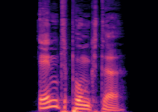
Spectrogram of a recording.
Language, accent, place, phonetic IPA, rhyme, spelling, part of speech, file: German, Germany, Berlin, [ˈɛntˌpʊŋktə], -ɛntpʊŋktə, Endpunkte, noun, De-Endpunkte.ogg
- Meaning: 1. nominative/accusative/genitive plural of Endpunkt 2. dative singular of Endpunkt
